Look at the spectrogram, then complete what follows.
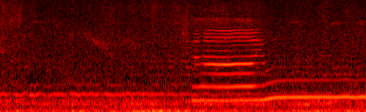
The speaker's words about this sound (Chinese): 好大声的苍蝇声，我们今天的结尾就这样，嗯嗯嗯嗯嗯，好，你把它当成宇宙的声音，嗡嗡嗡嗡嗡嗡嗡嗡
